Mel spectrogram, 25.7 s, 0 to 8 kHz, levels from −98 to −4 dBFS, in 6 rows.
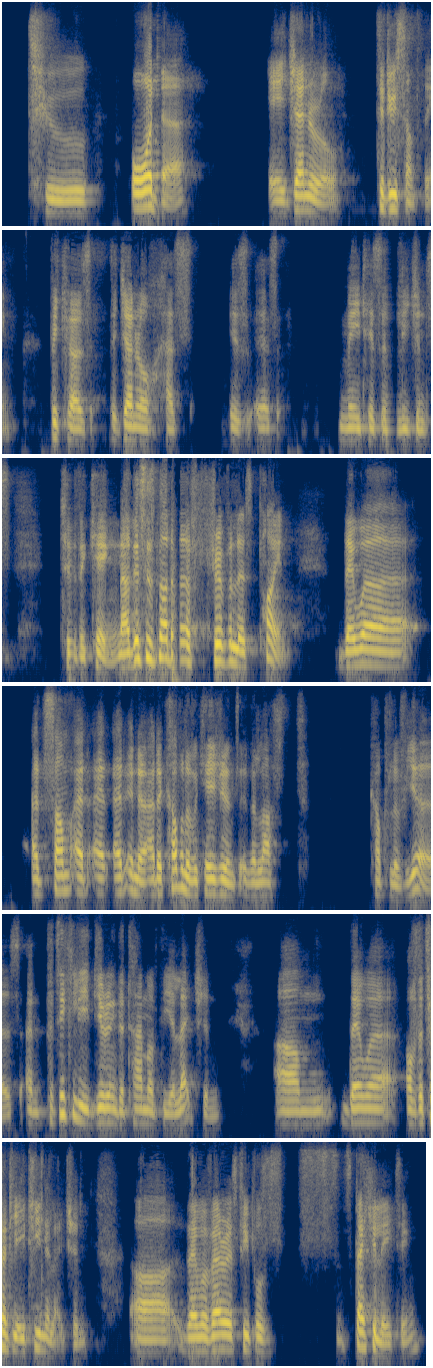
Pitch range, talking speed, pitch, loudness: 125-160 Hz, 160 wpm, 140 Hz, -23 LUFS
